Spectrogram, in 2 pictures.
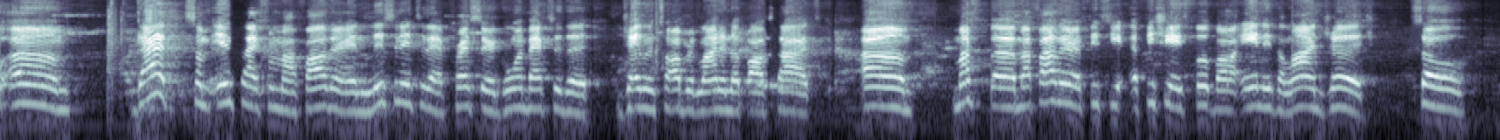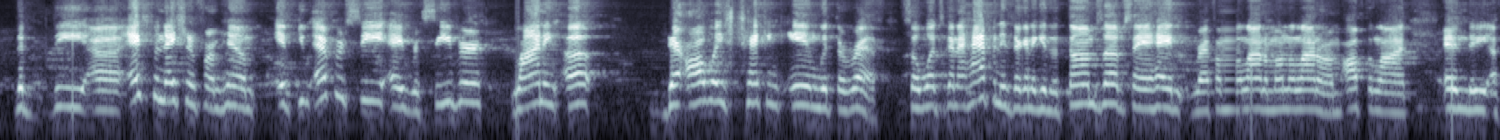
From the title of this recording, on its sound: Live from White Rock Ale House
